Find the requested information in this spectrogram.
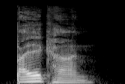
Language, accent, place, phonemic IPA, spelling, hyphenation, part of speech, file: German, Germany, Berlin, /ˈbalˌkaːn/, Balkan, Bal‧kan, proper noun, De-Balkan.ogg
